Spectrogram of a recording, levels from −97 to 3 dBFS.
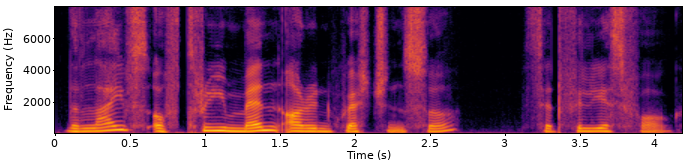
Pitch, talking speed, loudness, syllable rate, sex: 190 Hz, 170 wpm, -17 LUFS, 4.4 syllables/s, female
